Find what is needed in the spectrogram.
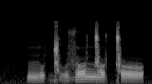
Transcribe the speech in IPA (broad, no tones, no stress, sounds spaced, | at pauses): ŋ͡m o ɡ͡ǁ o z ɔ ŋ͡ǀ ɔ ǀ ɔ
